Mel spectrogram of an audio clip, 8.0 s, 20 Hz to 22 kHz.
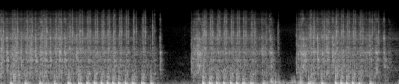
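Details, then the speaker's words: Long-stored $100 four-wheeler, after switching the fuel tank from reserve to on: three short runs of fast, uneven popping, each catching briefly then dying. It has spark; the owner suspects poor fuel flow through the line to the carburetor. "it almost sounds like it starts as soon as you hit the starter switch well plan B figure out what the heck's going wrong why it won't run"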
